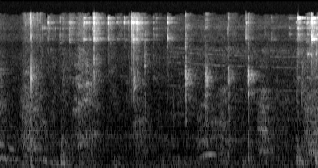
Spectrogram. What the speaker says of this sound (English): this is my dog, Jake.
